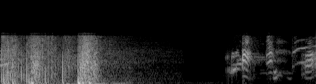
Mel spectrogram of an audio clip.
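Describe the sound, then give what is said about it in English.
A firecracker sound effect played on a radio call-in show goes off, with loud sharp bangs and crackling that fades over about a second. A brief silence follows before a person starts talking. “Here she goes. That's the firecracker.”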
